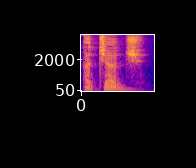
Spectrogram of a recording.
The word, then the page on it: adjudge: British English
